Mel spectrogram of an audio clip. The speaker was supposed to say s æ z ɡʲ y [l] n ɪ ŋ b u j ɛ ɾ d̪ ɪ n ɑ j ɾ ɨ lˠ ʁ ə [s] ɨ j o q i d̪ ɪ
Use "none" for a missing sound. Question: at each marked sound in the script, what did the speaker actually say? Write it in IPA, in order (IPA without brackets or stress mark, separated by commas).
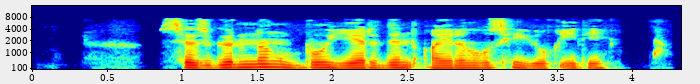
ɾ, s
